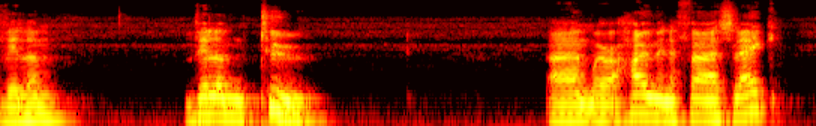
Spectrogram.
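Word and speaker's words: Willem II: We're playing, I think it's pronounced Willem 2.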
